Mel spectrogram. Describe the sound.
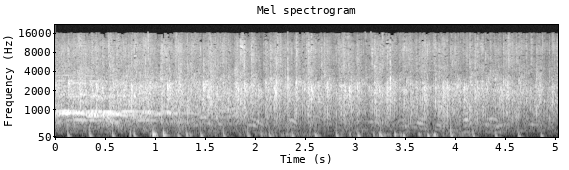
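An audience claps steadily throughout, a dense patter of many hands, loud and sustained. A brief voice cuts through near the start.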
